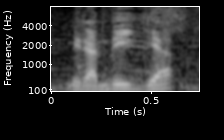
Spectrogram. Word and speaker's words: Mirandilla: En Carranza, bueno, en el nuevo Mirandillo. Jolín, ¿cómo estoy? Mirandilla. Cádiz Rayo Vallecano, eso lo he dicho bien.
